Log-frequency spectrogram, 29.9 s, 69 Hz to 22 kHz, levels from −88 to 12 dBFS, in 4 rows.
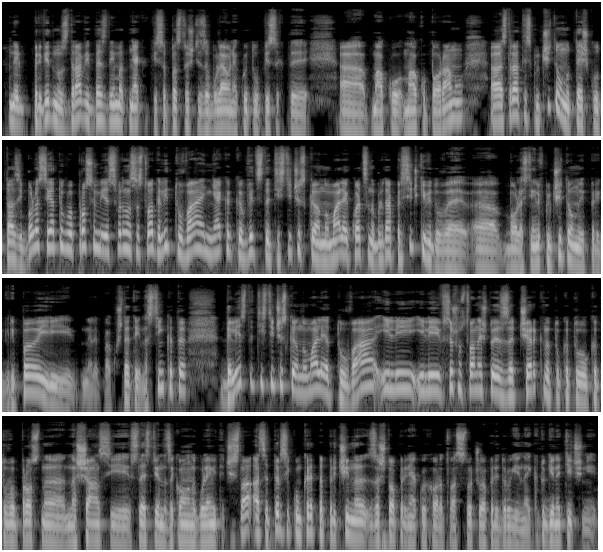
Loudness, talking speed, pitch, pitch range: -22 LUFS, 195 wpm, 130 Hz, 105-170 Hz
